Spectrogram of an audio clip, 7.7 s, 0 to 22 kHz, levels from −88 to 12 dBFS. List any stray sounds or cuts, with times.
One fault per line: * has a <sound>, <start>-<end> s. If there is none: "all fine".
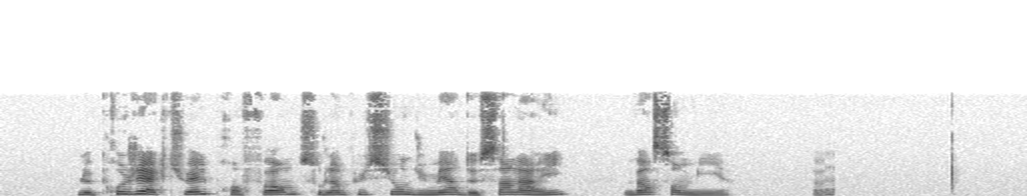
* has a laugh, 6.1-6.3 s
